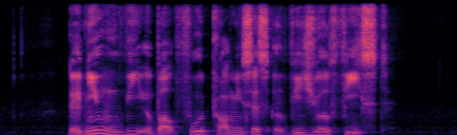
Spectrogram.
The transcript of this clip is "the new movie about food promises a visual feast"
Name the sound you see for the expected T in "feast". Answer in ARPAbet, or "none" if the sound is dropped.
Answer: T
